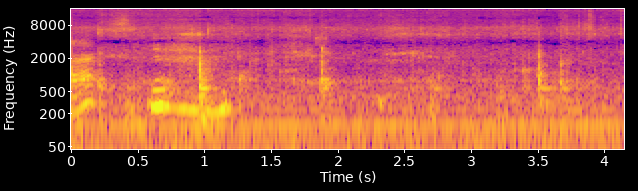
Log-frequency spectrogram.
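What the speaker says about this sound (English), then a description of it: "We have to keep stirring until we don't really see that anymore." A spoon stirs a solution in a container for eggshell geode crystals, making soft swirling sounds with a few faint clinks early on, quiet and close.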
